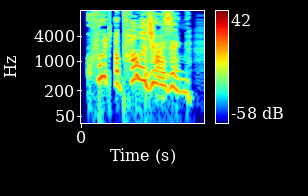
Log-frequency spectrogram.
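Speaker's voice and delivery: high, loud furious scream. Acted. Pregnant woman screams at her apologizing mate, furious. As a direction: scream it at him, fed up. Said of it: "I screamed".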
